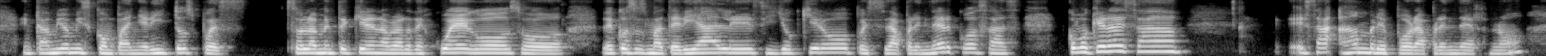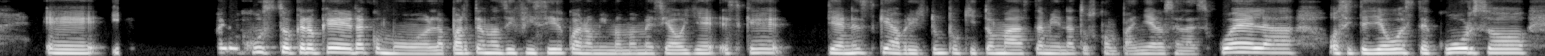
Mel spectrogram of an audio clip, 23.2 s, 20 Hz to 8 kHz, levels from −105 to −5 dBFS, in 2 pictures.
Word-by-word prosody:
En 190 - -4
cambio 200 +3 +2
mis 215 -2 +1
compañeritos, 185 +3 0
pues, 175 -4 -4 0.3
solamente 205 -1 +3
quieren 200 0 +2
hablar 195 0 +2
de 190 - 0
juegos, 205 0 +2
o 175 -2 +1 0.3
de 195 - 0
cosas 205 -2 +1
materiales, 205 +3 +2
y 190 - -3
yo 200 0 -1
quiero, 225 +2 -1
pues, 185 -1 -5
aprender 180 +7 -1
cosas, 200 -6 -4 0.3
como 240 +1 +3
que 275 - +3
era 290 +1 +5
esa 280 -1 0 0.8
esa 230 +1 -3
hambre 215 0 +2
por 180 -2 -1
aprender, 175 0 -3
¿no? 175 +10 -6 0.5
Eh, 200 +2 +1
y - - -6 0.7
pero 455 0 +1
justo 245 -1 +1
creo 220 -2 +4
que 230 +2 +6
era 220 +1 +1
como 175 -6 -1
la 175 +1 -4
parte 190 +2 0
más 200 -1 +2
difícil 200 0 +1
cuando 195 -4 -1
mi 175 0 -4
mamá 170 0 -5
me 180 0 -4
decía: 180 +1 -3
"Oye, 185 +1 -2
es 195 -1 -8
que 210 +3 -4 0.3
tienes 200 0 +1
que 225 - 0
abrirte 185 +1 -3
un 200 - +1
poquito 190 -1 -5
más 180 -1 +1
también 185 -2 -2
a 175 - -5
tus - - -13
compañeros 170 +1 -7
en 165 - -9
la 155 - -9
escuela 225 +4 +2 0.2
o 200 - +1
si 190 0 -4
te 190 0 +1
llevo 195 +1 +4
a - - +1
este 195 -1 -3
curso. 210 -1 +2
195 Hz, 180 wpm, -21 LUFS, 185-215 Hz, 0.8 s, que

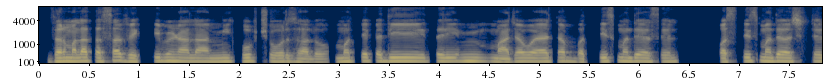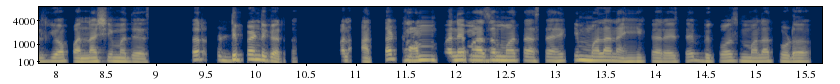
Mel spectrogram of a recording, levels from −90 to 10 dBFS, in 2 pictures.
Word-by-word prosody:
जर 130 - +6
मला 130 +1 +5
तसा 125 +3 +1
व्यक्ती 125 +2 -2
मिळाला, 130 -2 +1
मी 120 +1 0
खूप 130 0 0
शुअर 120 -1 -2
झालो 110 -2 -3
मग 125 0 +1
ते 140 - +1
कधीतरी 130 0 +1
म 135 0 +1 0.2
माझ्या 115 +2 +1
वयाच्या 125 +1 +1
32मध्ये 130 +4 -3 0.3
असेल, 125 0 -4 0.4
35मध्ये 130 +3 0
असेल 130 -1 0
किंवा 135 0 +2
50मध्ये 130 +2 +3
असेल. 120 -2 -1 0.5
तर 185 +1 +2 0.2
डिपेंड 185 0 +5
करतं. 130 -4 -1 0.5
पण 155 - -2
आता 130 - +1
ठामपणे 170 -1 +2
माझं 165 0 +3
मत 155 0 +1
असं 150 +1 -2
आहे 140 0 0
की 160 +4 -7
मला 155 -3 +4
नाही 130 -2 -1
करायचंय 120 +3 -3
बिकॉज 135 +2 -3
मला 130 0 -1
थोडं 125 -1 -1
130 Hz, 150 wpm, -24 LUFS, 125-140 Hz, 0.5 s, जर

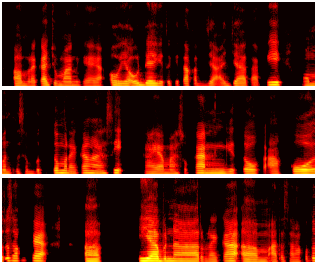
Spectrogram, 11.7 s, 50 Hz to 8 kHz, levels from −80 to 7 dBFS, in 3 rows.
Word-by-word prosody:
e - - -3
mereka 160 +3 -4
cuman 165 -3 -7
kayak 155 -1 -10
oh 190 -2 -1
ya 170 - 0
udah, 185 0 +2
gitu 165 - -13
kita 170 +1 -6
kerja 155 -1 -10
aja. 155 0 -4
Tapi 215 +10 0 0.3
momen 165 -1 -7
tersebut 160 -1 -16
itu 210 - -3
mereka 200 -1 -3
ngasih 185 +3 -3 0.2
kayak 170 -1 -5
masukan 185 +5 -1 0.3
gitu 170 0 -3
ke - - -13
aku, 170 +3 +2
terus 230 - 0
aku 225 +2 -6
kayak, 215 -2 +4 0.5
eee 185 0 +4 0.5
iya 210 0 +12
benar, 190 -1 +2
mereka, 190 +3 +2
mmm, 175 -2 -2
atasan 175 0 -8
aku - - -20
175 Hz, 165 wpm, -24 LUFS, 160-190 Hz, 0.5 s, iya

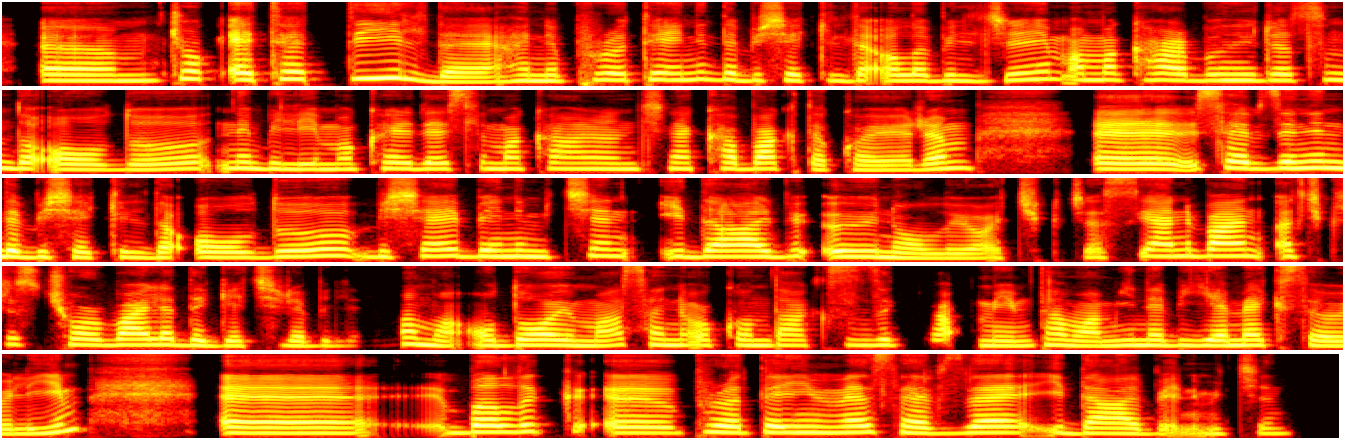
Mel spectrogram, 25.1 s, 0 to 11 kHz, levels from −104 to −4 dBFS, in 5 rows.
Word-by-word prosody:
emm, 230 -1 +2
çok 295 +3 -1
et 265 +2 +3
et 285 +1 0
değil 315 -8 +4
de, 180 -1 +1
hani, 225 0 0
proteini 260 +3 -2
de 260 -4 0
bir 230 - -4
şekilde 230 -1 -3
alabileceğim 225 +5 -2
ama 255 0 0
karbonhidratın 240 0 -1
da 230 - +1
olduğu, 200 +3 -1
ne 240 -2 0
bileyim, 205 -1 -2
o 210 - -3
karidesli 225 0 -3
makarnanın 225 0 -3
içine 230 +1 -5
kabak 225 -1 0
da 190 - -2
koyarım. 185 +7 -1 0.5
Eee, 215 -5 +4
sebzenin 245 +1 +3
de 230 -3 +6
bir 215 - -1
şekilde 200 -1 -3
olduğu 220 +5 0
bir - - -2
şey 245 +2 0
benim 235 -1 +2
için 250 +4 -4
ideal 230 -1 +3
bir 230 - -5
öğün 225 -1 +3
oluyor 175 -2 -2
açıkçası. 100 0 -10
Yani, 245 0 +2
ben 255 -1 +5
açıkçası 240 0 -7
çorbayla 220 0 +2
da - - +1
geçirebilirim 185 0 -7
ama 225 -8 0
o 195 - -4
doymaz. 210 0 +2
Hani, 215 -2 -1
o - - -2
konuda 205 0 -3
haksızlık 210 +1 -6
yapmayayım. 190 -2 -4
Tamam, 190 -4 0
yine 205 0 0
bir 200 - -3
yemek 205 0 +1
söyleyeyim. 190 - -1 0.6
Eee, 215 -1 +4 0.2
balık, 255 +3 +4 0.2
eee, 220 -1 +2
protein 235 -2 +2
ve 240 +1 +4
sebze 230 -1 +2
ideal 200 -3 0
benim 175 - -8
için. 195 +2 -11
225 Hz, 160 wpm, -20 LUFS, 205-240 Hz, 0.6 s, de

